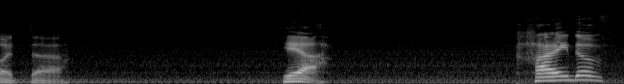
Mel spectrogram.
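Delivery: very slow, drawn-out speech through a yawn. Chatting about Flight Sim while apologizing for it, talking through a yawn. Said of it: "Sorry, yawning".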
